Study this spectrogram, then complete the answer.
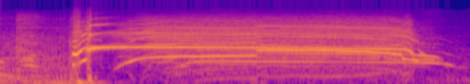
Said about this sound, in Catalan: I d'altres a fora, doncs, esperant, patint una mica, perquè aquí, sobretot, el que hi ha són noies cridaneres i cantants. Que t'agraden a tu. I ara un crit de fan, rotllo.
